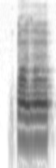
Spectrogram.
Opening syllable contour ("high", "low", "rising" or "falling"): high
